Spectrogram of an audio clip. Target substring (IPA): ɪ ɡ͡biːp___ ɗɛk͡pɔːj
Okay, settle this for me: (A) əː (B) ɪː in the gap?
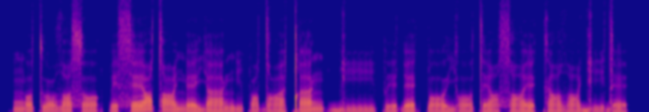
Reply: B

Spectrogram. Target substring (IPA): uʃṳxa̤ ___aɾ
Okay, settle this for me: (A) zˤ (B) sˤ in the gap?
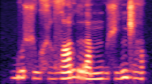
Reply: A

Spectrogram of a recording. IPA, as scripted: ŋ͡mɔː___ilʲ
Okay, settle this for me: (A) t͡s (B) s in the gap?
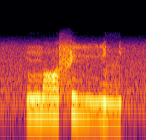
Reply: B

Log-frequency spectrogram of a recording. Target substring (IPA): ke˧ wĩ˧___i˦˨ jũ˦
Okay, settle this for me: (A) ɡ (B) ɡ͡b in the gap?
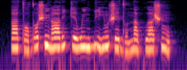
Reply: B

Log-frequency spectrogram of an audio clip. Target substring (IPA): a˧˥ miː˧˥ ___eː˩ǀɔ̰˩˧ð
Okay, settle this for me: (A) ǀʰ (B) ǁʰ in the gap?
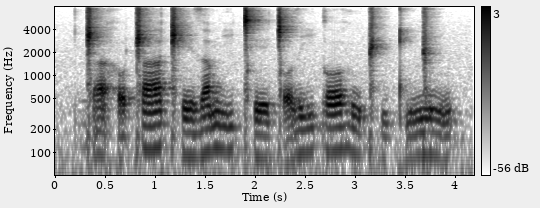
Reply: A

